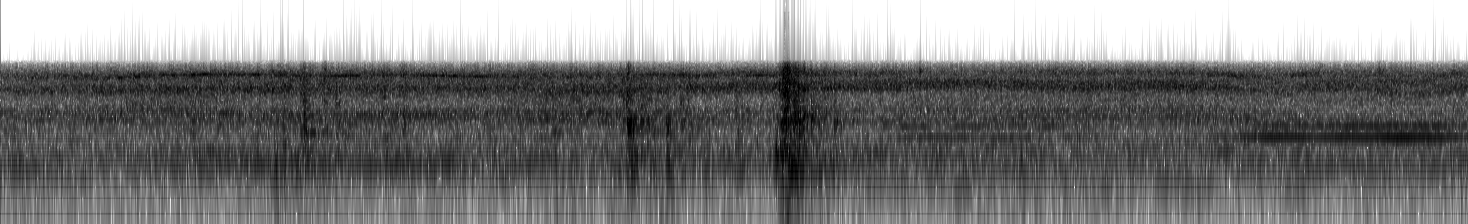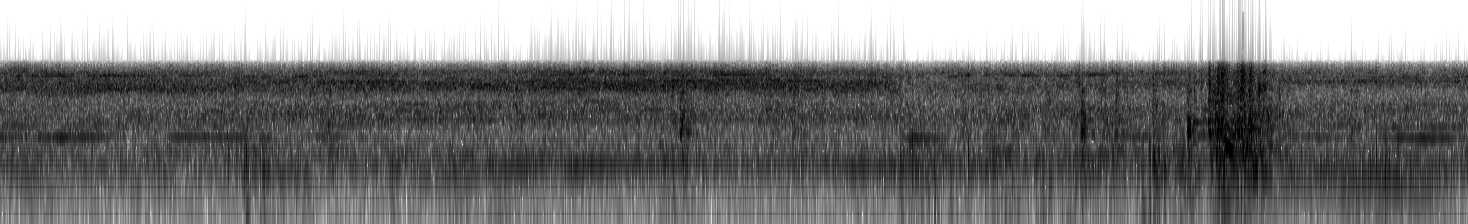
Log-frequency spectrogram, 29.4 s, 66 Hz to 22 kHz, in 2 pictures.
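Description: Fiatallis FX215 hydraulic excavator's diesel engine running steadily under load while it digs and swings, its pitch shifting as the hydraulics work. Two loud clanks stand out, about eight seconds in and near the end.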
